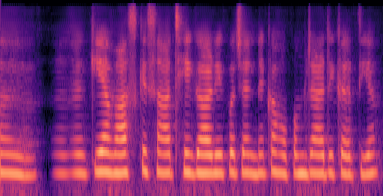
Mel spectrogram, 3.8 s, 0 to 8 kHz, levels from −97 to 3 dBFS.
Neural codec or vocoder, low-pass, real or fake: codec, 16 kHz, about 1 kbps, DyCAST, with the encoder's durations; 7.2 kHz; fake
